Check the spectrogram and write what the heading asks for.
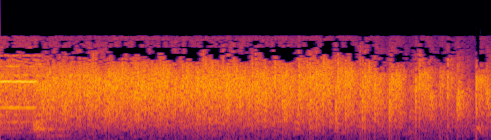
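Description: Studio audience applauding, a dense steady clapping that thins out to scattered claps and dies away near the end.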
